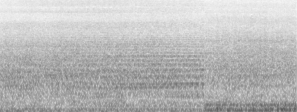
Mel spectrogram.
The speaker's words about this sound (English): The Chevrolet is taken away on a tow truck.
